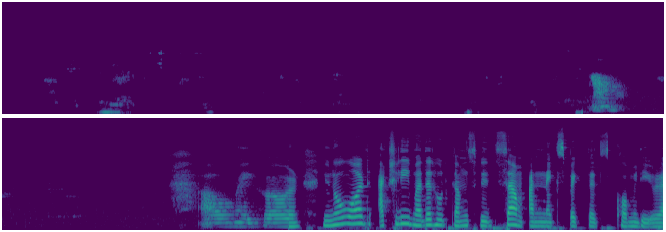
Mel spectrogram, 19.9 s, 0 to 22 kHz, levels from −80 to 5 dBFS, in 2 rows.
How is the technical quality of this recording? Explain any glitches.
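The recording has one clear glitch, a switch to a distant microphone, from 8.72 s to 14.24 s. The speech abruptly turns roomy and hollow, thinner in the bass, roughly 5 dB quieter, with room noise rising to about 35 dB below the speech. The likely cause is that the close microphone dropped out and a farther one, picking up more reflections, took over. On a waveform, the envelope steps down and back up sharply at both edges. On a spectrogram, the low end thins while reverberant tails smear between syllables.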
